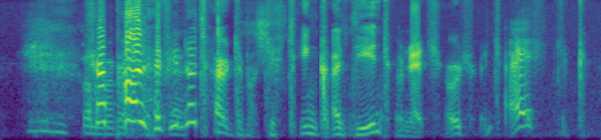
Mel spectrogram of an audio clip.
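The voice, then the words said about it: Put-on Irish accent. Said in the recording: “My impression. ... So just a racist Irishman, basically. ... Is that Conor McGregor at a press conference?”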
